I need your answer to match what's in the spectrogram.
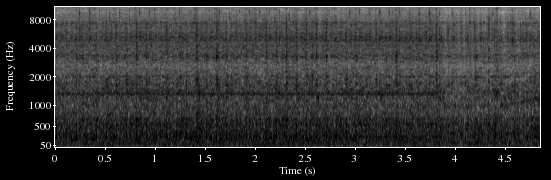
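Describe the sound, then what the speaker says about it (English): An embroidery machine sews a very small fill stitch for a patriotic baseball bat and stars appliqué block, giving a steady, continuous mechanical whir with fine rapid needle chatter throughout, fairly quiet and with no talking. "So this is a fill stitch that it is stitching, and it is a very small little fill stitch."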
